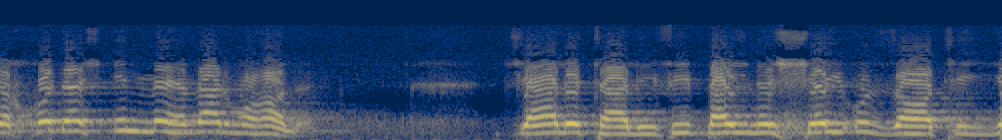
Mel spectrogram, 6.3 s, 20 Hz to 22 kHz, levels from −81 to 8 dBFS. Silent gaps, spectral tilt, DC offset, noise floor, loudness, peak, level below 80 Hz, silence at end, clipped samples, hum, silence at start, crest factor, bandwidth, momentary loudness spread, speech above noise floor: none; -6 dB/octave; under 0.1%; -45 dBFS; -16 LUFS; -4 dBFS; -52 dBFS; 0 s; under 0.1%; none; 0 s; 14 dB; 10.5 kHz; 7 LU; 29 dB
